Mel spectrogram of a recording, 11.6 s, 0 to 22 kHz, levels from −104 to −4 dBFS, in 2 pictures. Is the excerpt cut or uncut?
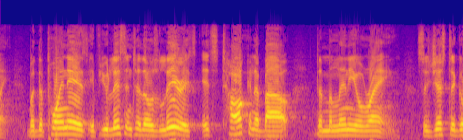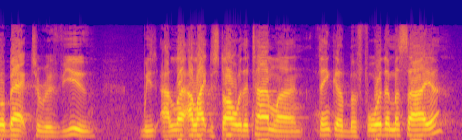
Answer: cut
